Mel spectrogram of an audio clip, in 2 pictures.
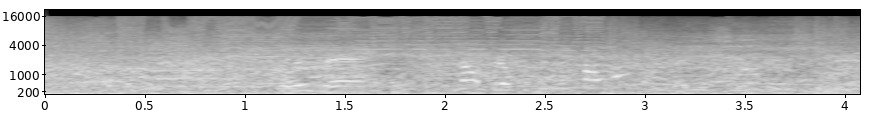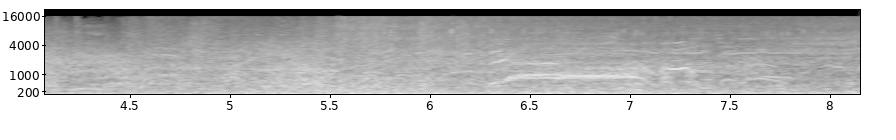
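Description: A horde of creatures snarls and screeches.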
